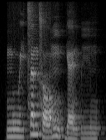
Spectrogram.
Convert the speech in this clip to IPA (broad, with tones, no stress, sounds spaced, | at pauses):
n̪ uː˨ j t͡s ɐ˥ n s ɔː˨˥ m ŋ ʊ˨ k̚ j ɛː˨˩ n p iː˨ m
